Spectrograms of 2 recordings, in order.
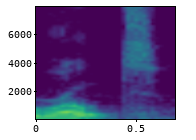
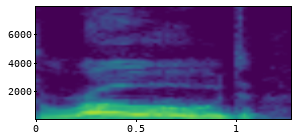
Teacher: Road also has a voiced D ending. Road. It's not wrote, unvoiced, it's road. The whole word is voiced.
